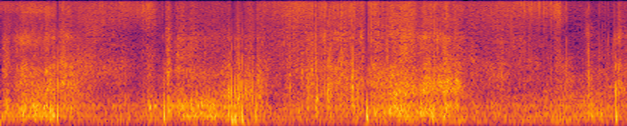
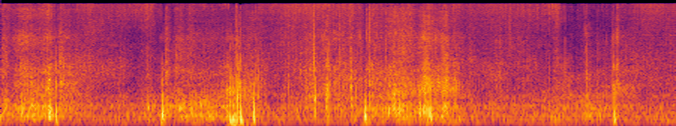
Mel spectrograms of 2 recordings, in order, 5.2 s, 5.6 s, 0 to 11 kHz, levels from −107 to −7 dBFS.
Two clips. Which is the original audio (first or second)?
first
